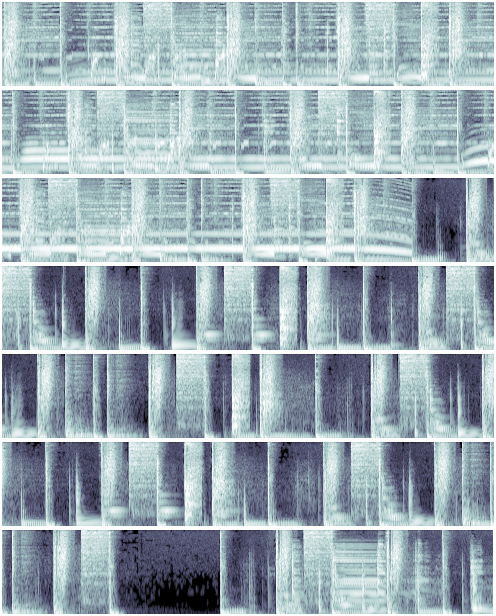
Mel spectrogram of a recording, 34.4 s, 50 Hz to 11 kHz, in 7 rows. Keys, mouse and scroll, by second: 0.0 Tab, 2.7-3.0 drag, 3.0-4.1 middle drag, 4.1 ctrl+s, 4.3-4.7 shift+middle drag, 4.7 click, 5.5 /, 5.8 middle click, 6.1 Tab, 6.4-7.2 shift+middle drag, 7.2-7.5 drag, 7.5 middle click, 8.4 scroll up 1, 8.5-9.0 drag, 9.0 middle click, 9.3 3, 9.4-9.7 drag, 9.8-10.4 middle drag, 10.4-11.4 drag, 11.4 x, 12.0-12.6 drag, 12.6 ctrl+a, 13.3-13.8 middle drag, 13.8 drag, 14.1-15.4 middle drag, 15.4 3, 15.5-16.9 drag, 16.9 2, 17.4-17.8 alt+shift+drag, 17.8-18.3 shift+middle drag, 18.3 scroll up 1, 18.5-19.1 middle drag, 19.1 alt+shift+drag, 19.4-20.8 middle drag, 20.8-21.2 alt+shift+drag, 21.2-21.9 middle drag, 21.9 scroll up 1, 22.1-22.5 shift+middle drag, 22.5-23.2 scroll up 1, 23.2-24.3 alt+shift+drag, 24.3 scroll down 2, 24.5-25.3 shift+middle drag, 25.3 alt+shift+drag, 25.5-26.4 right drag, 26.4 a, 27.0 right click, 27.7 scroll down 2, 27.9-28.7 shift+middle drag, 28.7 Tab, 29.0-29.5 shift+middle drag, 29.5 ctrl+s, 29.7 drag, 29.9 Tab, 30.2-30.8 scroll up 1, 30.8-32.1 drag, 32.1-33.3 right drag, 33.3 a, 33.8 right click.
